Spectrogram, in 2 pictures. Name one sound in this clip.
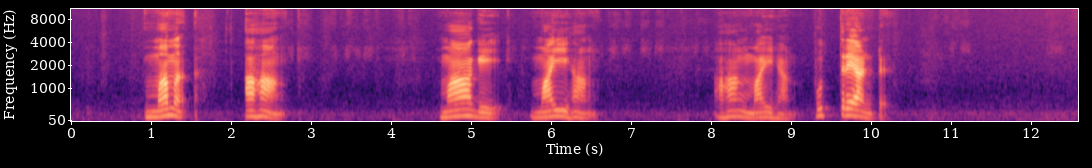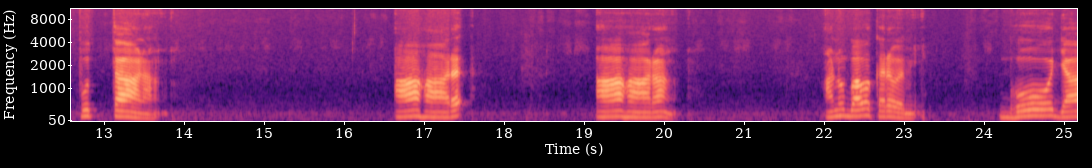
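A man speaks slowly and calmly in short, drawn-out phrases, with pauses between them.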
